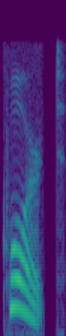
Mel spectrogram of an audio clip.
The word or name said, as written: quart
